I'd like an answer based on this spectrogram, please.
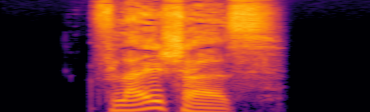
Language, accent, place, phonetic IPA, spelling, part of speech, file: German, Germany, Berlin, [ˈflaɪ̯ʃɐs], Fleischers, noun, De-Fleischers.ogg
- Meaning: genitive singular of Fleischer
